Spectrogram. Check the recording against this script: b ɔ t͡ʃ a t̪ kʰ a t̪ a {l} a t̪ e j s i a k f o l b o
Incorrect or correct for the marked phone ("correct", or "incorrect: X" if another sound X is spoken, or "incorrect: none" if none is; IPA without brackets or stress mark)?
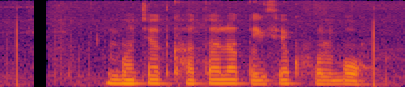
correct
